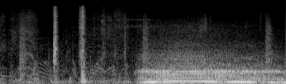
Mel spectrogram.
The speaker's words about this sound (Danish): Min bror sætter bilen i gang, og vi kører igennem gaderne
